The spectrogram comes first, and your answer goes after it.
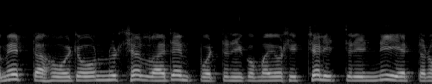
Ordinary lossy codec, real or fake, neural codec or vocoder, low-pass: Opus, 32 kbps; real; none; 10.8 kHz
